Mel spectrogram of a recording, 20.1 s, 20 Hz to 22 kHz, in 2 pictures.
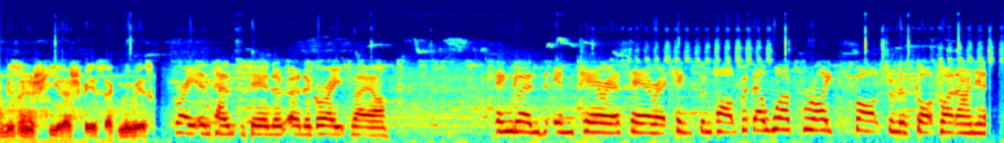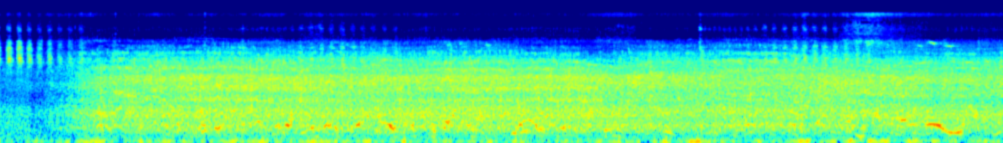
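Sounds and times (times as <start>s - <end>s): radio broadcast voice: 0.0s - 4.0s, 4.8s - 9.9s
radio static hiss: 0.0s - 4.1s, 4.8s - 9.9s, 10.8s - 20.0s
faint wavering tones: 0.0s - 11.4s, 12.1s - 20.0s.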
